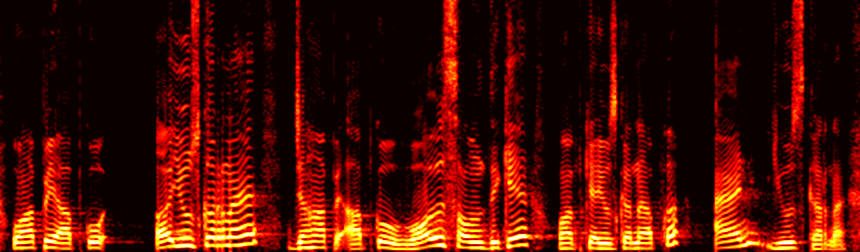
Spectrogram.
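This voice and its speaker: A man teaching an exam-prep grammar lesson. He spells words out slowly letter by letter, keeps asking himself rhetorical questions and slips English phrases into his explanations. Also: high voice.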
